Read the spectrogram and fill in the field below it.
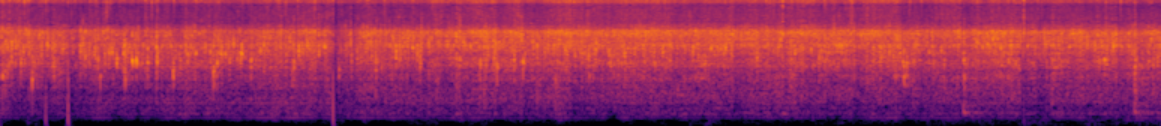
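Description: Garlic cloves and chopped onion sizzle steadily in a hot pan, a dense continuous crackle of frying held close and loud throughout, with a couple of sharp clicks near the start and no talking.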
